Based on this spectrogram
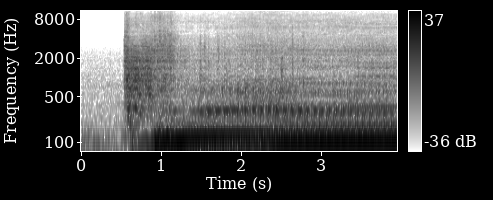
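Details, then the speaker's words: South Korean micro van, 800cc 3-cylinder OHC, no muffler or catalytic converter, small vacuum leak at the manifold: cranks briefly, catches and settles into a loud steady idle with a deep even exhaust throb, no knocks; normal start and idle. "can hear she's running [Music] pretty noisy there's no Muffler no K converter so we're breathing raw exhaust"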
